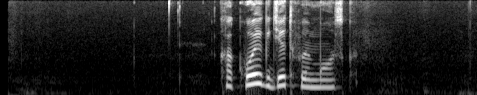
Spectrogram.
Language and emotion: Russian, neutral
